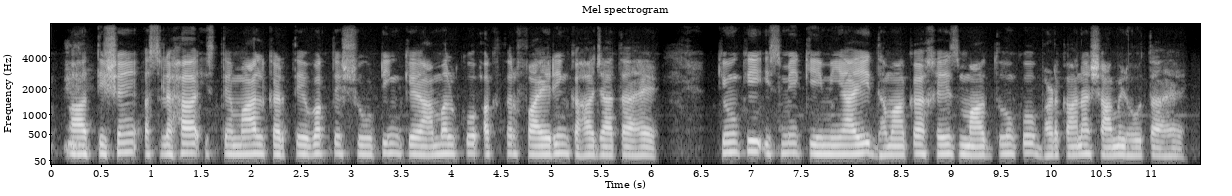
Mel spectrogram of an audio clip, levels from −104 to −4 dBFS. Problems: none marked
